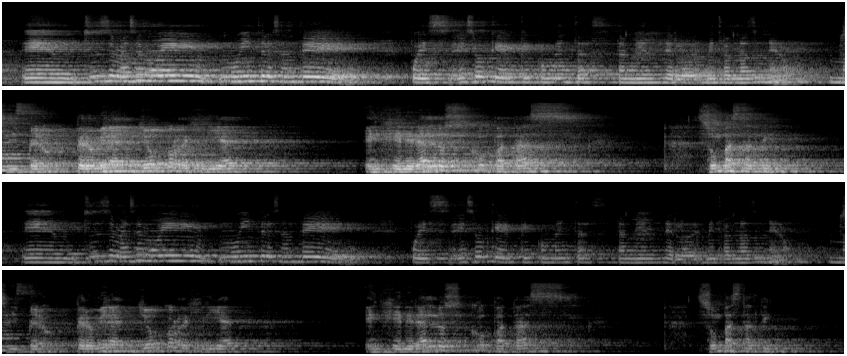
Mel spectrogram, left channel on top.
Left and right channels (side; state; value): right; quieter; 13.2 dB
